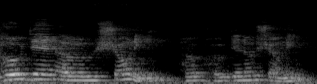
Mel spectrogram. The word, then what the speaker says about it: Haudenosaunee: I wrote down how to pronounce it. It's the Haudenosaunee Confederacy, all right, which is a six-nation Iroquois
